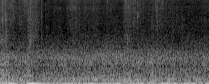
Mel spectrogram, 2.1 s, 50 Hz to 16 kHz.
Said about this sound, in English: I'm driving in Manhattan. It is now a little after 10 o'clock. I'm driving along Houston Street, heading for the FDR Drive.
